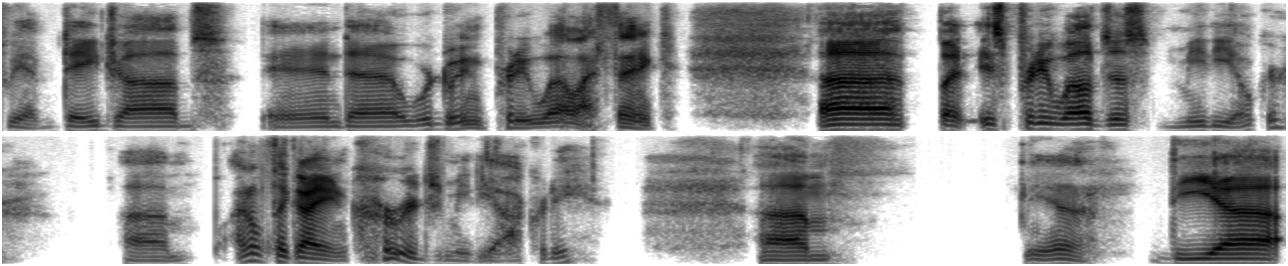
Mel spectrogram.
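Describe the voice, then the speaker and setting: A man with a stuffed-up cold voice, hosting his own channel in casual, halting commentary, mild-mannered and thinking aloud. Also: on the low side, fairly bright tone, no room sound. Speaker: indie creator and channel host.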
